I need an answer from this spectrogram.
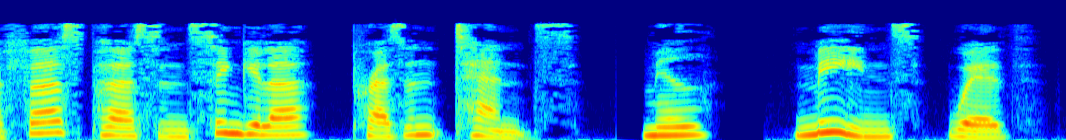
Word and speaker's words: med: Med. Means with. Pronounced. Med. Dash. Mi. As in the English word. And d is a soft d.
